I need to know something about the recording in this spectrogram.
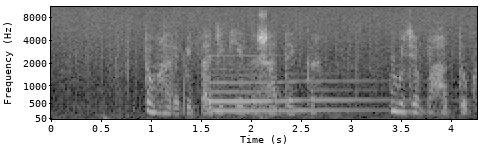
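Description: An older woman speaks in a drawn-out, wavering voice.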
